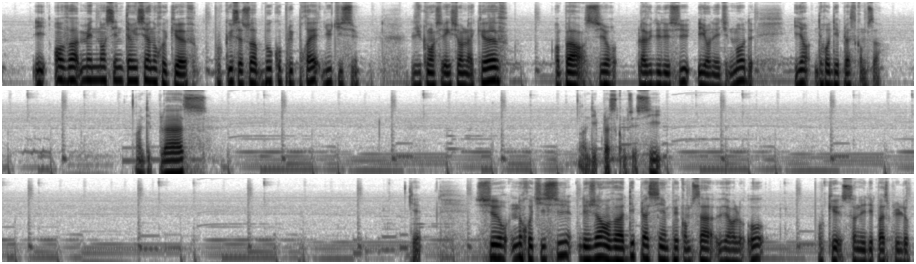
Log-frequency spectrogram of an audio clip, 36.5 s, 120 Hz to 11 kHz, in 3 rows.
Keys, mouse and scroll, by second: 0.0-0.6 scroll down 3, 0.6 Tab, 1.1 scroll down 1, 1.3-2.5 middle drag, 2.5-3.1 scroll up 2, 3.9 right click, 6.1 KP_7, 7.4 Tab, 8.1-8.4 scroll down 2, 8.8 scroll up 5, 9.6-10.5 scroll up 1, 10.5 right click, 13.2 right click, 14.7-15.5 scroll down 5, 15.5 right click, 18.3-19.1 scroll up 2, 19.1 right click, 21.3 right click, 22.1-23.4 scroll down 8, 23.4 right click, 24.7 right click, 26.8 right click, 28.0-28.7 scroll down 2, 28.7-29.3 scroll up 1, 29.4-30.7 middle drag, 30.7-31.1 scroll down 3, 31.1 scroll up 1, 31.4 Tab, 31.9 right click, 32.2 Tab, 33.0 right click, 34.7 right click, 35.5 middle click, 36.3 right click.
